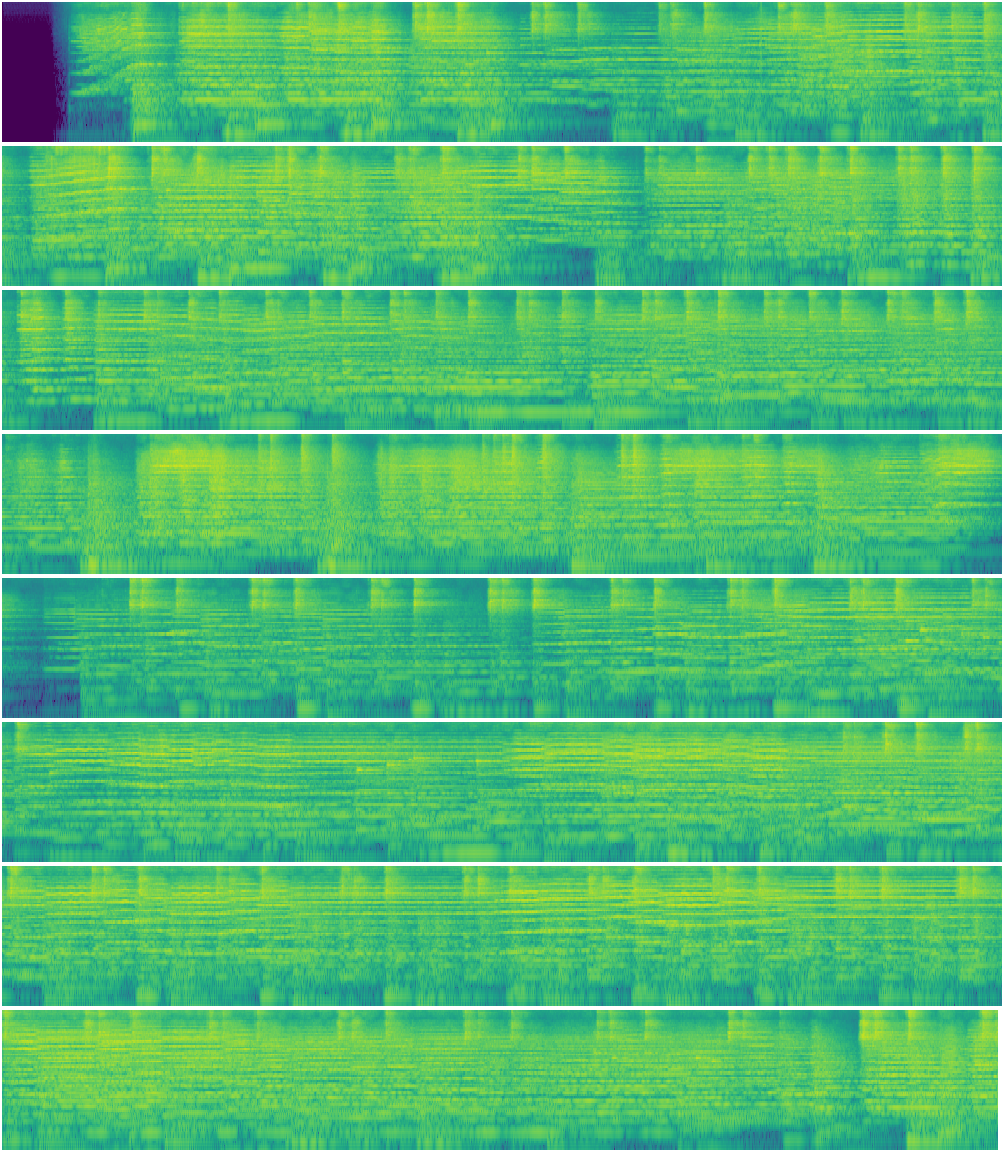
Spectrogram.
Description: Genre: Tango, Latin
